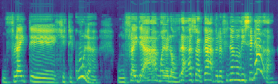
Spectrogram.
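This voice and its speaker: A woman with a Chilean accent teaching a language class, often checking in with her students and filling pauses as she explains. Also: fairly high pitch, lively intonation, vocal fry. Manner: frequent checks of "¿ya?" and fillers; speaks loud without shouting. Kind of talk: classroom lecture.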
